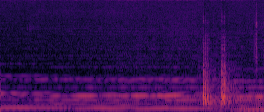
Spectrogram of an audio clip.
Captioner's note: knock at door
